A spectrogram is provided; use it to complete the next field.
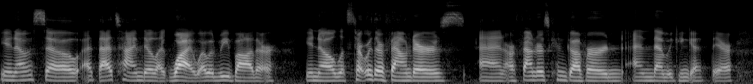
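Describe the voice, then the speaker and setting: A woman with a fairly low pitch talks at a moderate pace with hardly any pauses, in a monotone, flat intonation. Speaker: crypto company founder and CEO. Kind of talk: panel discussion. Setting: stage with audience. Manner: loud.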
